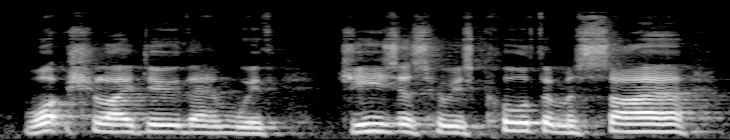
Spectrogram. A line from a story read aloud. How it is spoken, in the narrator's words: shouted back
